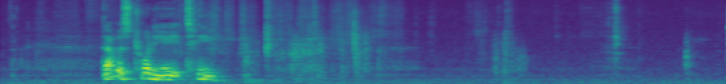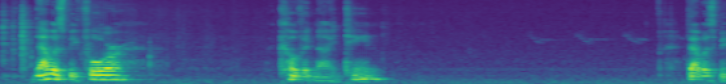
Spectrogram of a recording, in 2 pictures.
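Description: An older man speaks calmly and close to a microphone, in short bursts with pauses.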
